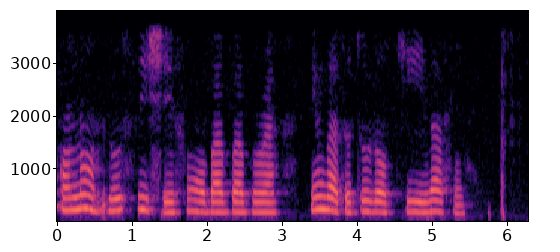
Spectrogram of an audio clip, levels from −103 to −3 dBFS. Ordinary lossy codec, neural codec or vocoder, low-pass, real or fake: none; none; 3.6 kHz; real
